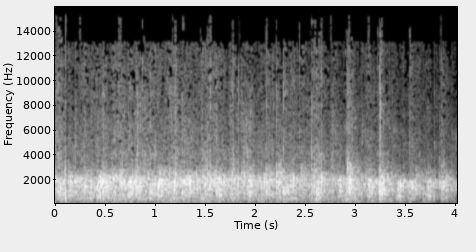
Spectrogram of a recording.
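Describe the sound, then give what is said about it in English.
Sustained audience applause welcoming a dean praised as highly influential in legal education; dense, steady clapping fills about four seconds, easing slightly at the very end. “So please join me in welcoming Dean Chemerinsky.”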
